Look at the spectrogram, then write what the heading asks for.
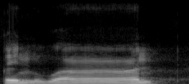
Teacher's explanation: الف مدہ کو وقفن میں کھینچ کر پڑیں گے جو سیکنڈ لاسٹ پہ ہے اس لیے، قنوان وقفا، قنوان۔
